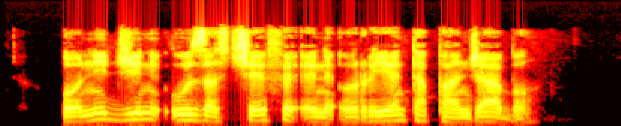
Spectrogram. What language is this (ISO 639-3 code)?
epo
